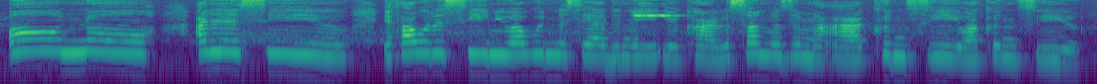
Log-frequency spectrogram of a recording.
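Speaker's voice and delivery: high, loud whiny excuse voice; mock apology. Mocking the driver's excuses, high and loud. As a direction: whine out the excuses in a squeaky mock voice. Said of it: "She was like".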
